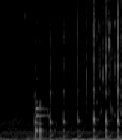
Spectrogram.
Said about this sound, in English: As always, we got to get the ritualistic wine poured in. You know, get the vibration set up right.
